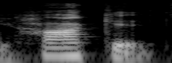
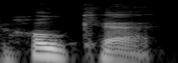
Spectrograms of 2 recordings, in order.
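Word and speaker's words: Hocatt: that can do it H O C a t t Hockett some pronounce it Hokatt and in Hockett it's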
